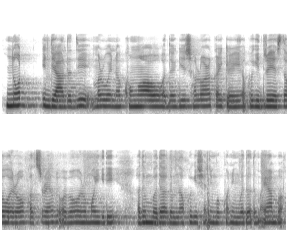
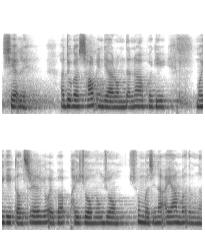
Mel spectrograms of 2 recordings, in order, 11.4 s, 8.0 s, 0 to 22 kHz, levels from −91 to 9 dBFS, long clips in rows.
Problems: background sounds at intervals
